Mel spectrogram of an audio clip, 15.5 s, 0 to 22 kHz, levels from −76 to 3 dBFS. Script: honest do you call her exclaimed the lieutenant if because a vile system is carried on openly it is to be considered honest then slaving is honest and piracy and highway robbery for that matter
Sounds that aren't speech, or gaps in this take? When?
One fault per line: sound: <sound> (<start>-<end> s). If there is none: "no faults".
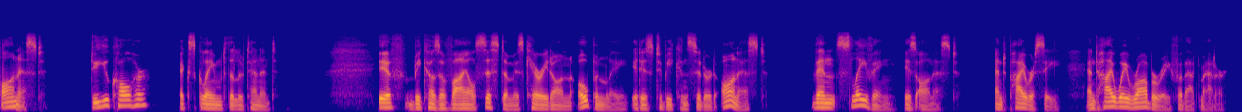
no faults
